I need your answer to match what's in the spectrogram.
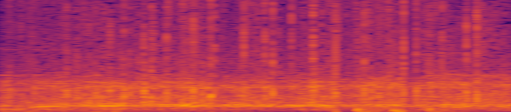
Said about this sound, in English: Some fans stood and clapped for the defender, but others whistled and jeered every time Kadiev touched the ball.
